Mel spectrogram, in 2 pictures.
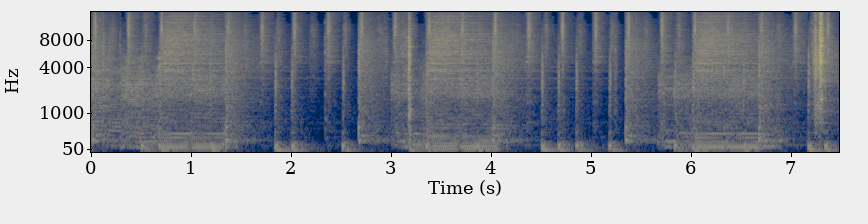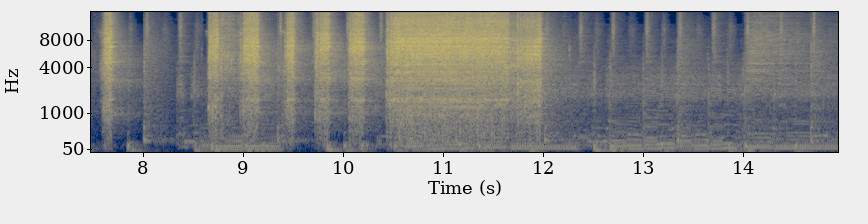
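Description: Cordless electric ratchet snugging the 15 mm nut of an exhaust band clamp, in a series of short trigger pulls and then a steady run of about a second and a half near the end.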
